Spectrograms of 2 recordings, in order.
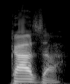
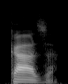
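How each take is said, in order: First: Both vowels are said with the same full sound. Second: The second vowel is weaker than the first. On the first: The speaker calls it wrong. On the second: The speaker calls it right.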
